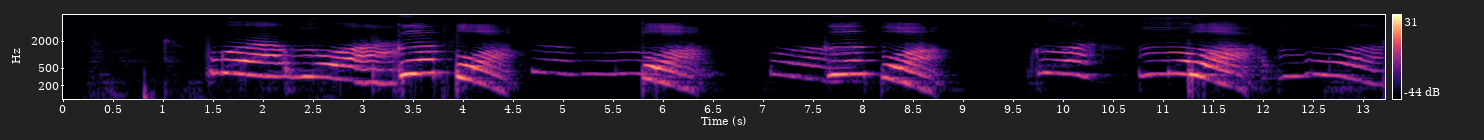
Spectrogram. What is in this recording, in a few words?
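"gē bo", Mandarin Chinese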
